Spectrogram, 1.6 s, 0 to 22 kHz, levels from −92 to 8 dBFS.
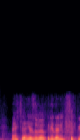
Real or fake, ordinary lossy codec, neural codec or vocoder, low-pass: fake; Opus, 24 kbps; codec, 44.1 kHz, 2.6 kbps, SNAC; 7.2 kHz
